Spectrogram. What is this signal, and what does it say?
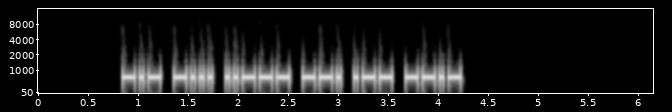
Morse code, heard as a keyed tone, about 27 wpm, 700 Hz. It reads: KB2GWQ
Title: USA Call Signs - 6 Characters - Repeated 3x - 28wpm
